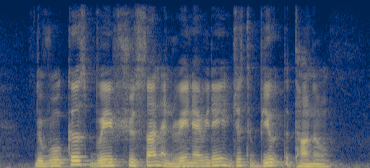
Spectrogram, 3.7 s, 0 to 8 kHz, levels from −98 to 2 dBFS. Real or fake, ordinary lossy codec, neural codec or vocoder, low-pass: real; none; none; none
